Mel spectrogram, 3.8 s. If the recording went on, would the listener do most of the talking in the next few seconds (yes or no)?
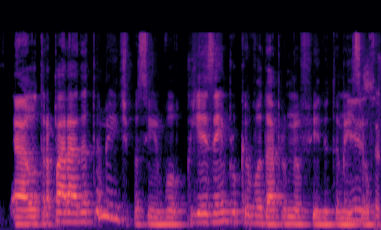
yes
